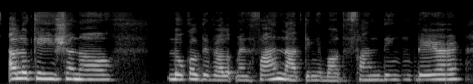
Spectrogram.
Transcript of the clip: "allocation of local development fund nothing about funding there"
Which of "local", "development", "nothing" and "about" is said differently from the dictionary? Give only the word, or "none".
nothing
